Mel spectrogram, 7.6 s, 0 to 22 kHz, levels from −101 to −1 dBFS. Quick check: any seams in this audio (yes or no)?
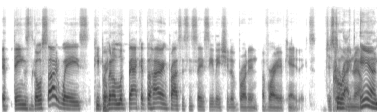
yes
